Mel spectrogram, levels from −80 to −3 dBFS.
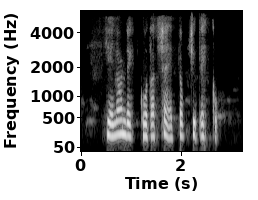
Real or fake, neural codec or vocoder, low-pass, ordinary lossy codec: fake; codec, 16 kHz, 2 kbps, FunCodec, trained on Chinese and English, 25 frames a second; 5.4 kHz; AAC, 24 kbps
